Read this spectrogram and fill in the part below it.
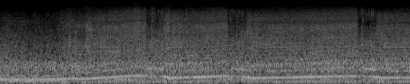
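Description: A C7 Corvette races past a truck, its engine holding a steady, sustained whine that climbs and dips slightly with gear changes, loud and continuous against constant road and wind noise.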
